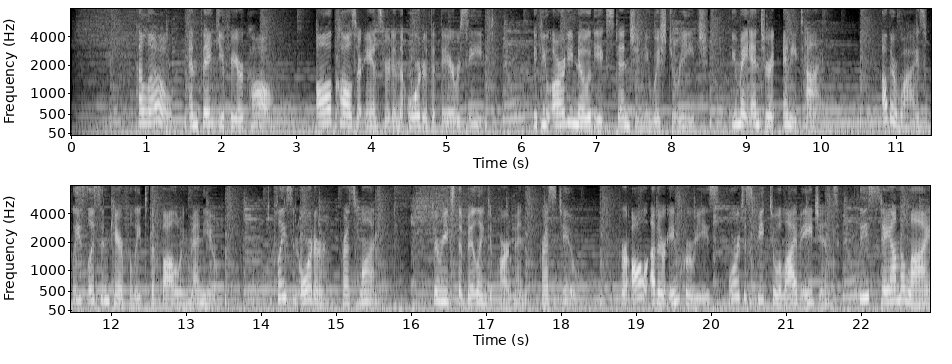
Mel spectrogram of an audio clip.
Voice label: Telephony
